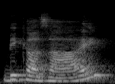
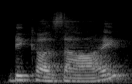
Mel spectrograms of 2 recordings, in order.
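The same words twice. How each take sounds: The two takes are said the same way.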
